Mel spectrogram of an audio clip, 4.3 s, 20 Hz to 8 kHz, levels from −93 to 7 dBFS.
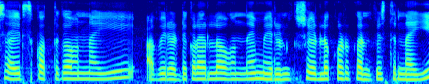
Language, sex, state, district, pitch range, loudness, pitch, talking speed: Telugu, female, Andhra Pradesh, Visakhapatnam, 195-210 Hz, -36 LUFS, 205 Hz, 180 wpm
